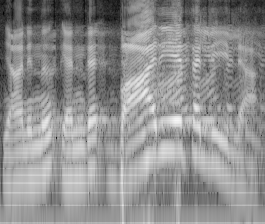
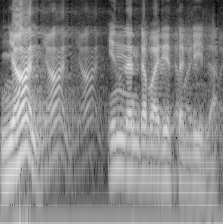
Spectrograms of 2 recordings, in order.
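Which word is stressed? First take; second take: ഭാര്യയെ; ഞാൻ. First: The fourth word, ഭാര്യയെ, is stressed. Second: The first word, ഞാൻ, is stressed. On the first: Her mother and sister were beaten instead. "വാ ഓള ഉമ്മാക്കോള അനിയത്തിക്കെല്ലാം ശരിക്കും കൊടുത്തു" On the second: Someone else beat her. "അർത്ഥം എന്നാ വേറെ ആളെടുത്ത് ശരിക്കും കിട്ടിയിരുന്നു"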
